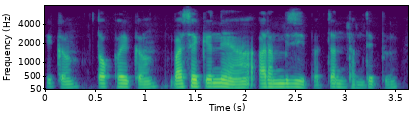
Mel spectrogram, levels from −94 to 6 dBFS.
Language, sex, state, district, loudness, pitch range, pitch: Wancho, male, Arunachal Pradesh, Longding, -23 LUFS, 105-120 Hz, 115 Hz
